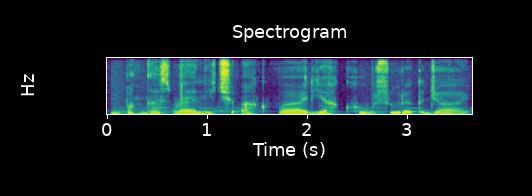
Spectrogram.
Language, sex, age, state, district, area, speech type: Kashmiri, male, 45-60, Jammu and Kashmir, Baramulla, rural, spontaneous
